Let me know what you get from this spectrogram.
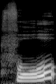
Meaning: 1. Jyutping transcription of 苦 2. Jyutping transcription of 府 3. Jyutping transcription of 䌗 4. Jyutping transcription of 䩉 5. Jyutping transcription of 撫 /抚
- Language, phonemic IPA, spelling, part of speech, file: Cantonese, /fuː˧˥/, fu2, romanization, Yue-fu2.ogg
